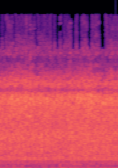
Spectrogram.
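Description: Shrimp sizzling in a hot pan, a steady bright hiss of frying with no pauses, close and even in level throughout.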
